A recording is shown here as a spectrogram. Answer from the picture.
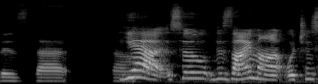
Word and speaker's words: ZyMot: that um what is that yeah so the zymot which is spelled z-y-m-o-t okay um it was invented by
